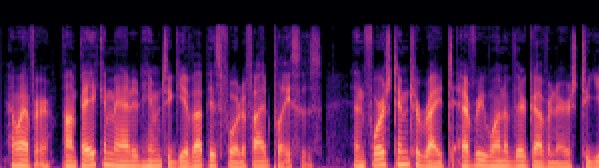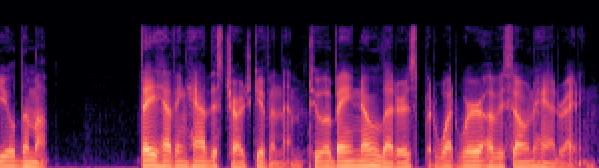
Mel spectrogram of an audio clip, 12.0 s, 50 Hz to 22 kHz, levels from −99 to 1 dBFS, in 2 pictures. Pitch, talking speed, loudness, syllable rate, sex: 110 Hz, 220 wpm, -21 LUFS, 6.2 syllables/s, male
